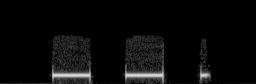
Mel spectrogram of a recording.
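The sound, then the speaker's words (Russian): A telephone busy tone sounds after a dropped call: a steady single-pitched beep repeats twice at even intervals, and a third beep is cut short, with silence between them. “Алло, да, связь прервалась.”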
